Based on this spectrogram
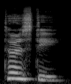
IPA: θɜːsti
